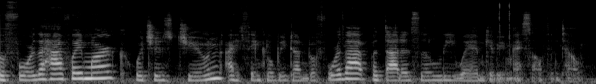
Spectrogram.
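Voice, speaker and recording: Somewhat breathy and fairly high-pitched, a woman talks at a moderate tempo, her pitch shifting by an ordinary amount. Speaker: budgeting vlogger. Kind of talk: casual vlog talk. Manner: halting.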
